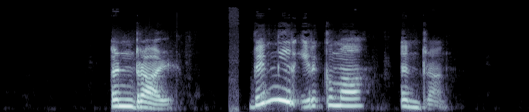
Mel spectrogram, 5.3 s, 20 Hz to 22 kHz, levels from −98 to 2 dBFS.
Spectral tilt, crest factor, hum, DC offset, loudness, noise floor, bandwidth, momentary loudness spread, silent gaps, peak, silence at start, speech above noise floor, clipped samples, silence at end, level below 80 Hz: -6.5 dB/octave; 16 dB; none; under 0.1%; -16 LUFS; under -90 dBFS; 7.2 kHz; 15 LU; none; -2 dBFS; 1.1 s; over 75 dB; under 0.1%; 0.9 s; -68 dBFS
